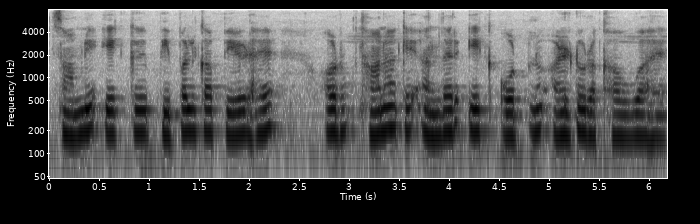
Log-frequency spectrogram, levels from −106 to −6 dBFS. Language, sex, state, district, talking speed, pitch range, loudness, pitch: Hindi, female, Jharkhand, Ranchi, 155 wpm, 175-190 Hz, -16 LUFS, 185 Hz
